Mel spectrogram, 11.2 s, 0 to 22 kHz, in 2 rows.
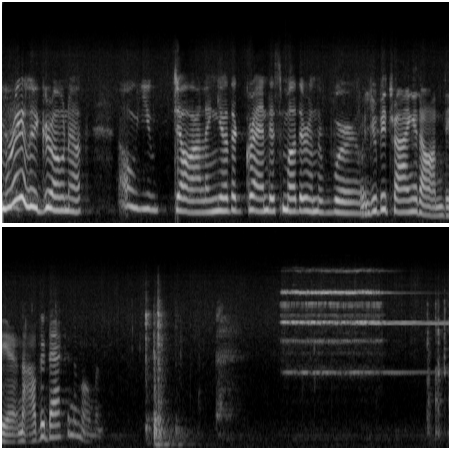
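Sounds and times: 
speech: 0:00.4 - 0:07.6
telephone ringing with an electronic bell tone: 0:09.1 - 0:11.1.

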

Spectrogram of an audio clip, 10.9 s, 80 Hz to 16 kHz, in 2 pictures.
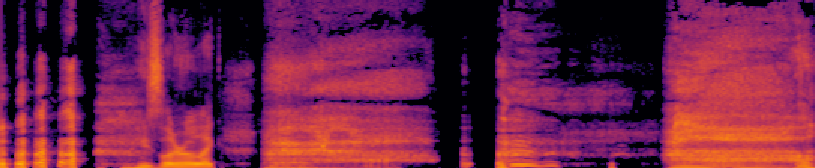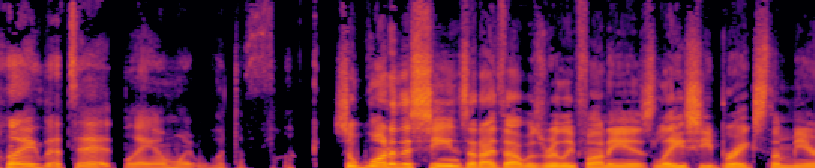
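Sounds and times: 
laughter: 0:00.0 - 0:01.0, 0:03.3 - 0:04.2
speech: 0:00.0 - 0:02.2, 0:03.3 - 0:03.5, 0:04.5 - 0:10.8
person imitating heavy raspy mouth breathing: 0:01.7 - 0:05.5.

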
